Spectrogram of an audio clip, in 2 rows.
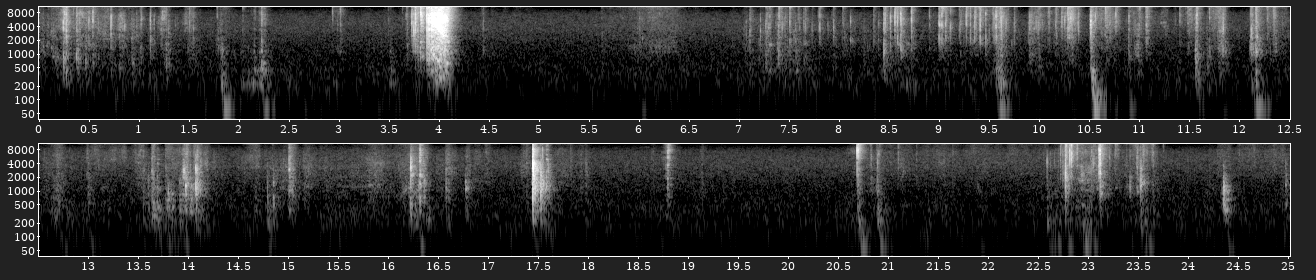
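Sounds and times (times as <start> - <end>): paper rustling and crinkling: 0.0 - 2.3, 7.0 - 18.0, 22.6 - 25.0.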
